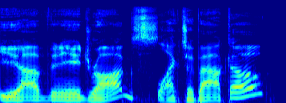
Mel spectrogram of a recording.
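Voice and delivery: dopey, dim-witted, swooping, sing-song character voice. On a podcast, a host plays an ATF agent questioning someone, Idiocracy voice. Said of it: "You're doing your fucking Idiocracy voice again".

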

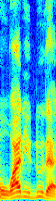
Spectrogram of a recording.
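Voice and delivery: plain

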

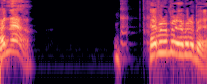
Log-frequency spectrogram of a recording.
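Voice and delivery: shrill, booming, hyped announcer voice, very high and loud. Showing how a famous speaker talks: Barack Obama impression. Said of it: "it's like Barack Obama. He's like".

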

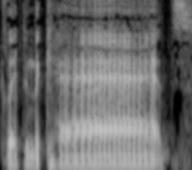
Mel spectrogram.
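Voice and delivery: put-on full Australian accent, stretched cats. Repeating a movie character's line: Australian accent as Judy. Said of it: "Everyone's super Aussie in this movie".

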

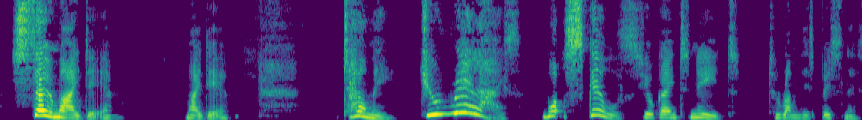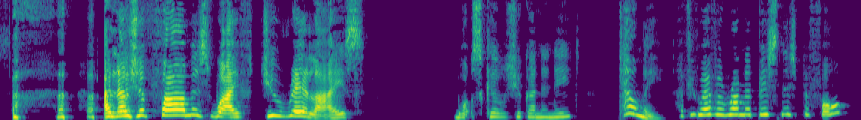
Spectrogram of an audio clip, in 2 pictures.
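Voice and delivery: patronising, talking-down, swooping sing-song tone. Retelling what a Business Link visitor said in her kitchen, mimicking a condescending man. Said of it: "he condescendingly said".

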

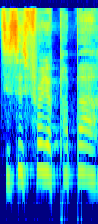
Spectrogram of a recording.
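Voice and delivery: put-on seductive, soft, sultry French accent. Retelling a farewell, quoting a woman giving you chocolates, in a sexy French accent. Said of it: "in her most sexiest French accent".

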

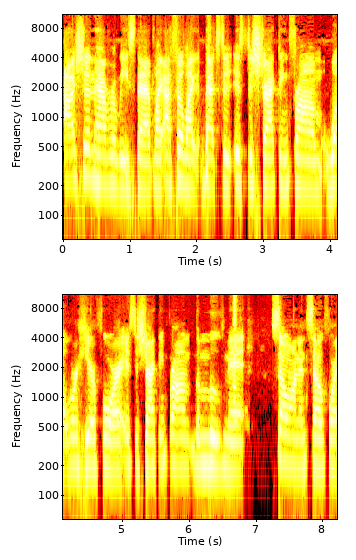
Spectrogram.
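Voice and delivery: normal talking voice

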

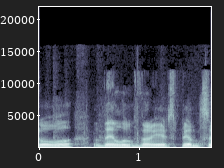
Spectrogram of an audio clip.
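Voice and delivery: put-on, vague Eastern European accent. Recalling a woman whose number they got in Boston, voicing her in an unidentified put-on accent. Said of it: "I don't know what accent that is".

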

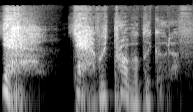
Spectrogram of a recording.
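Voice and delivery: quick delivery, sighing heavily throughout. Narrator voicing a limping character who slumps down, with a heaving sigh. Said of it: "With a heaving sigh, he says".

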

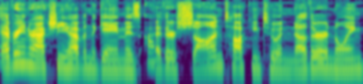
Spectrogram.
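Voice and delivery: ordinary delivery

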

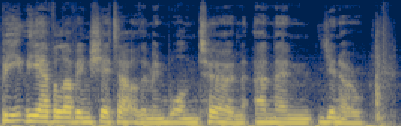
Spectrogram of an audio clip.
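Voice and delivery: normal talking voice

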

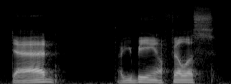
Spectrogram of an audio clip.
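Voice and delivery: ordinary talk

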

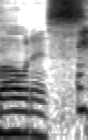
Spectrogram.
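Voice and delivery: deep voice. Saying the show's bonus greeting back and forth: low voice. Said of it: "I was trying to do low".

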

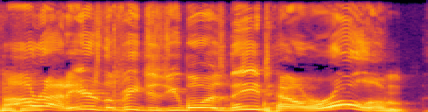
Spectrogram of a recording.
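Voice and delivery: very high, goofy, put-on Southern accent. Doing the props guy as a goofy southerner: goofy southern voice. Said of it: "that goofy Southerner".

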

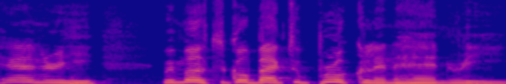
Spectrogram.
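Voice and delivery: loud, really husky put-on voice. Mocking how she talks, imitating a really husky voice. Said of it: "She's just doing like a really husky voice".

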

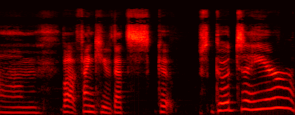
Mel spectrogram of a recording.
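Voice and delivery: slightly conflicted tone. Player voices a character answering the others, slightly conflicted. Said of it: "he says in a slightly conflicted voice".

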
